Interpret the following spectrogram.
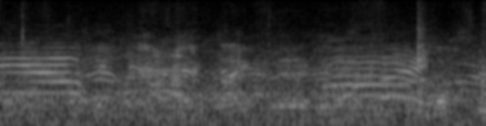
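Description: Several voices shouting and calling over one another during play, from players and sideline spectators.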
